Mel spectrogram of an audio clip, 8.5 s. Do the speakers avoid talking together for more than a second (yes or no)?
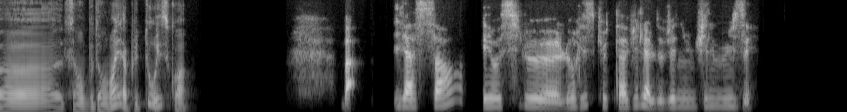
yes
